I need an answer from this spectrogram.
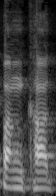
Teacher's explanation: اخفا کا قاعدہ کب بنتا ہے یہ ہم نے اچھے سے سیکھ اور سمجھ لیا ہے، لیکن جہاں کہیں بھی اخفا کا قاعدہ بنا ہوا ہوگا وہاں پر ہمیں کیسے پڑھنا چاہیے؟ نون کی آواز کو ناک میں چھپا کر ایک الف کے برابر غنہ کر کے پڑھنا چاہیے، زبان کی نوک مسوڑوں سے ہٹا کر، جیسے پنکھا کے نون کو پڑھتے ہیں، اس کو اخفا کہتے ہیں۔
